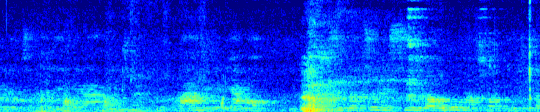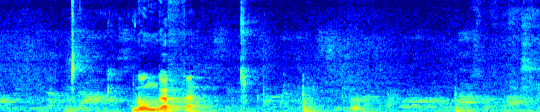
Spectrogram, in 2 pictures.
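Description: A man sips coffee noisily.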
